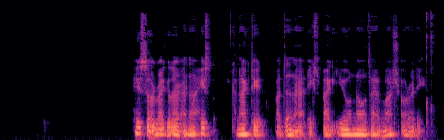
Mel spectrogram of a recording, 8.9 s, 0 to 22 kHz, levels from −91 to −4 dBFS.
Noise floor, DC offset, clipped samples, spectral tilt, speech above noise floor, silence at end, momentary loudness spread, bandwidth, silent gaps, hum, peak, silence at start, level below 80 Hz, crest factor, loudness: -89 dBFS; under 0.1%; under 0.1%; -7 dB/octave; 60 dB; 0.25 s; 11 LU; 16 kHz; none; none; -12 dBFS; 2.65 s; -50 dBFS; 18 dB; -31 LUFS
